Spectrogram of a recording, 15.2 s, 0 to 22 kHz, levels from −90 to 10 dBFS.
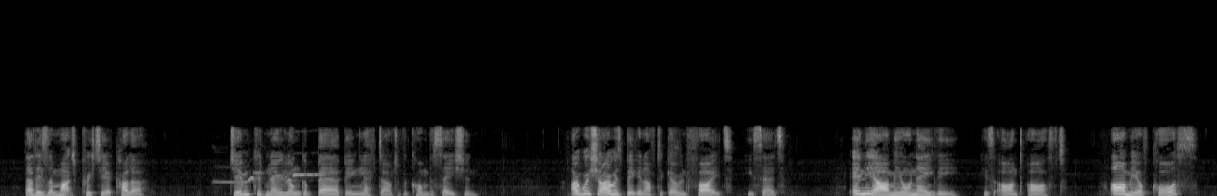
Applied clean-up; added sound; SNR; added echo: none; Bird; 15 dB; none.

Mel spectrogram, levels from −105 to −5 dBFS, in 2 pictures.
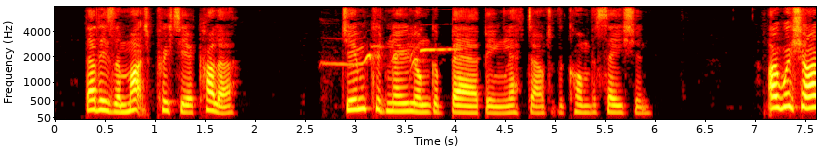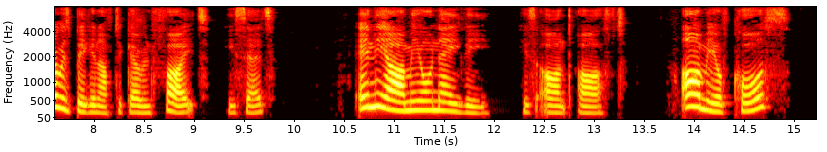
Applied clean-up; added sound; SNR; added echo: classical method spectral subtraction.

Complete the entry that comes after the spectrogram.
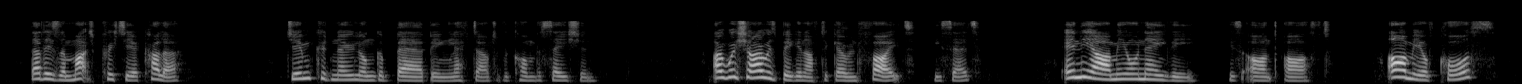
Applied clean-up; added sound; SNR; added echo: none; none; none; none.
